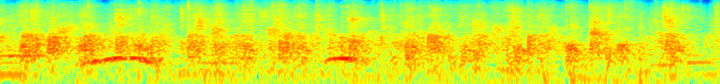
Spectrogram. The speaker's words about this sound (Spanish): También un aplauso.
